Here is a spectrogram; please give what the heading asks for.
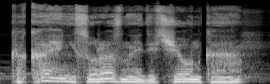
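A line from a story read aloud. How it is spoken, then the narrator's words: Mother sighing. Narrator (Russian): вздохнула мама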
